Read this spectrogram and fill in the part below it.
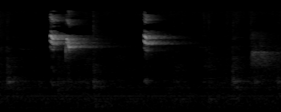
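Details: Algerian goldfinch singing two bright, piercing high notes about a second apart, followed by a softer, lower buzzy phrase; the background is otherwise silent.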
